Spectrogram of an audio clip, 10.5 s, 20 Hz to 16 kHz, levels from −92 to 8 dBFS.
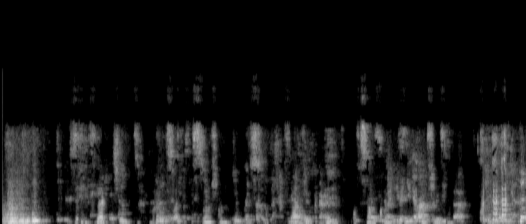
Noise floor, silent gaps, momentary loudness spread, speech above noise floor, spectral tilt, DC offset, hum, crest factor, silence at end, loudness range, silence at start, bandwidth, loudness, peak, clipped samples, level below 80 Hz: -40 dBFS; none; 20 LU; 20 dB; -5.5 dB/octave; under 0.1%; none; 20 dB; 0 s; 8 LU; 0.05 s; 7.6 kHz; -21 LUFS; 0 dBFS; under 0.1%; -66 dBFS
